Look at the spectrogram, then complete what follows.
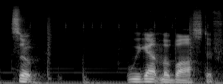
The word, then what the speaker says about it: Mabosstiff: All right, so verdict's out on how to actually pronounce this Pokemon's name, but I like MABOSSTIFF, so. MABOSSTIFF. Well, it's like mob, boss, but like mastiff.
